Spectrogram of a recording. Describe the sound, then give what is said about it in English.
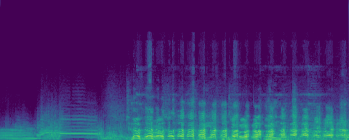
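Cattle moo on an old-fashioned cattle drive in a couple of drawn-out, wavering bellows, then a louder, crowded chorus of many animals lowing in quick, pulsing overlapping calls. “It's a real old-fashioned cattle drive.”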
